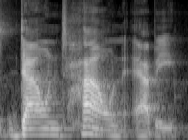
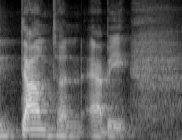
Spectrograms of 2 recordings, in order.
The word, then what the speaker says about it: Downton Abbey: review because i have a long history of mispronouncing the name of this show as downtown abbey but it's actually downtown abbey probably going to slip into saying downtown abbey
